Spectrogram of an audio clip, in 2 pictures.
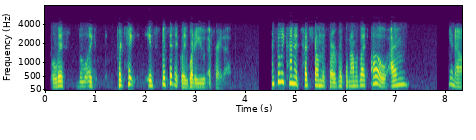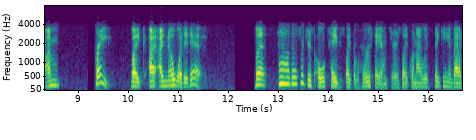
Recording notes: qualification from the 100 Pounders Phone Meeting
